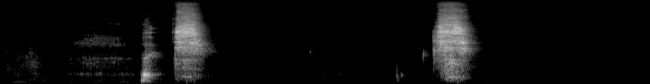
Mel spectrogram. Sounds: Sneeze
